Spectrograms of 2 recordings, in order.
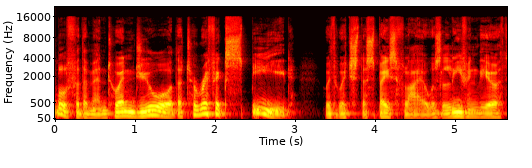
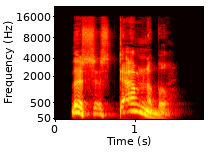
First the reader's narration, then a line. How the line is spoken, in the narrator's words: spluttered the indignant Stilton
